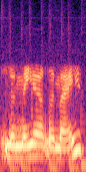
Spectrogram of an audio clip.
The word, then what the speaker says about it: Lumia Lemae: So my Instagram handle is Lumia Lemae, so it's spelled LUMIALEMAE. Wavelength, sparking the convos about Adelaide you should be having on Fresh 92.7.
